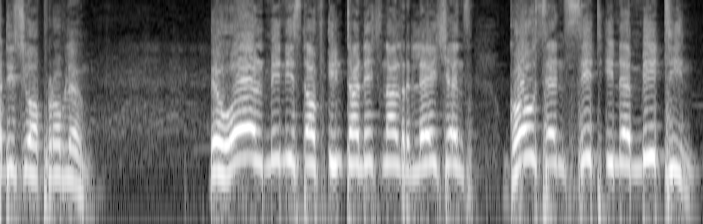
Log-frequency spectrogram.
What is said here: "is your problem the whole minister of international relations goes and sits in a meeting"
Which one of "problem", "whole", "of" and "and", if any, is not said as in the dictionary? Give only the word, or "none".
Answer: of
